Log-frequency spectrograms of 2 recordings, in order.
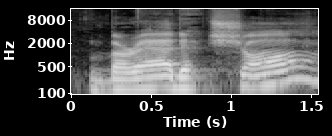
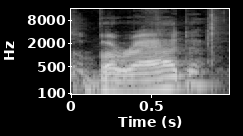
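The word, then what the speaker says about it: Brad Shaw: We have Jay Mazur, Steve Duchesne, flipping for Phil Bourque, Barad Shaw. I don't know why I gave him 2 syllables. Barad.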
